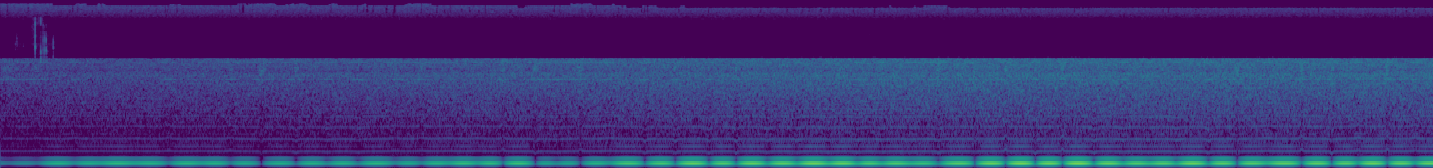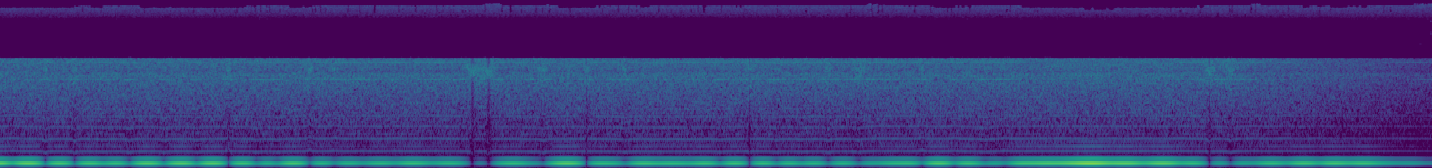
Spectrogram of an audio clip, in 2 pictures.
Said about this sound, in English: This pulsing melody represents solar oscillations, or vibrations. Much like how geologists use seismic waves to image Earth's interior, solar scientists use these vibrations to image the sun's interior.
